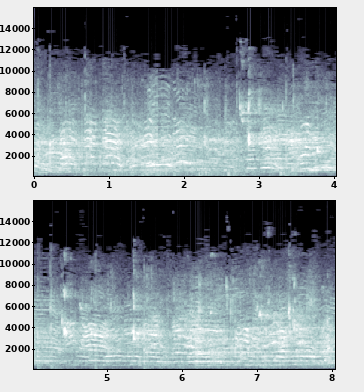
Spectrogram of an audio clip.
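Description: Basketball game court sound: a ball bouncing on the hardwood floor, sneakers squeaking as players run and cut, and voices calling out around the court.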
